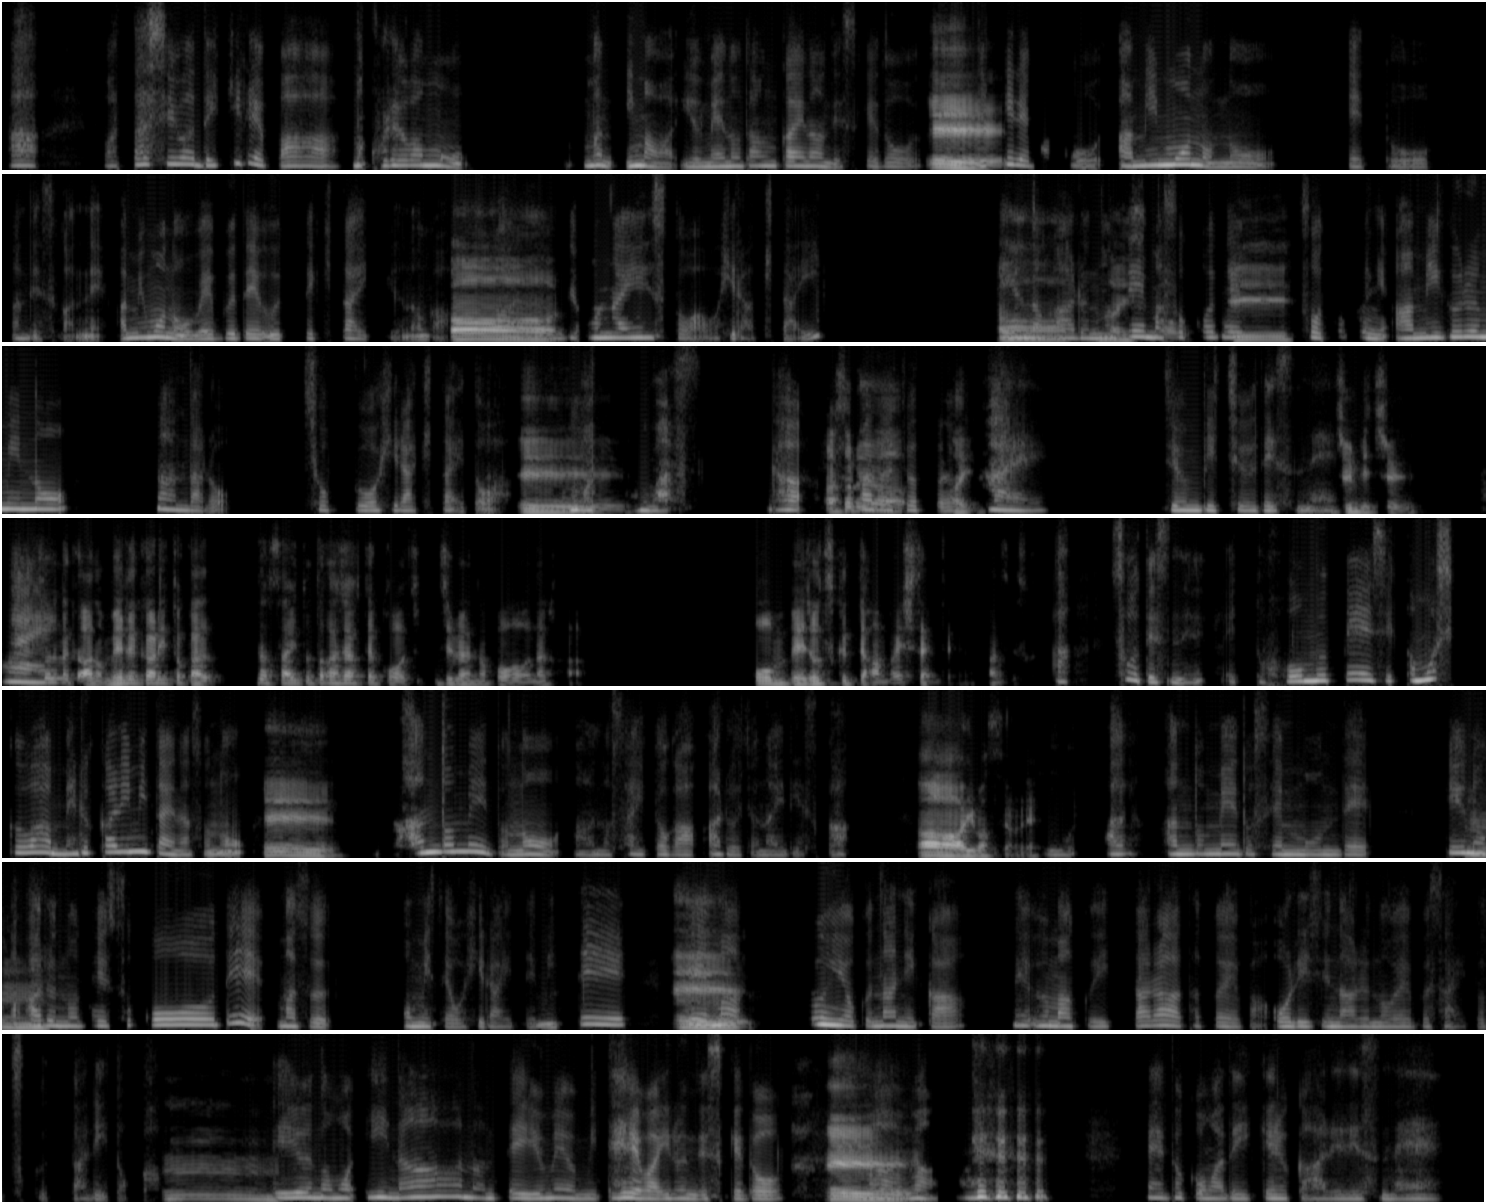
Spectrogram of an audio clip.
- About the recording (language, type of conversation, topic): Japanese, podcast, 最近ハマっている趣味について話してくれますか？
- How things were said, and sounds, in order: laughing while speaking: "思ってます"; other background noise; tapping; laughing while speaking: "見ては"; laugh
